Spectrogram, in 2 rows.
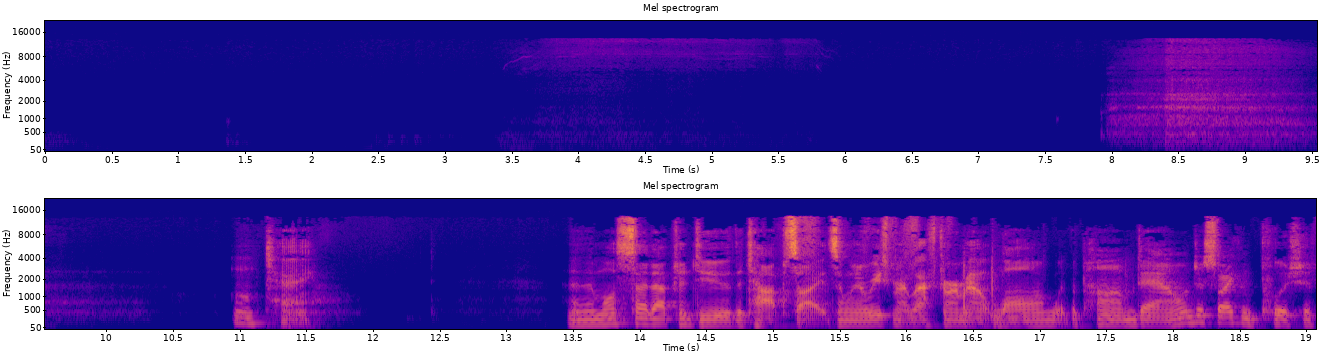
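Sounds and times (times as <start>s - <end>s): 
slow exhaling during a guided breathing exercise: 3.6s - 5.6s, 7.9s - 10.5s, 12.6s - 13.4s
speech: 11.0s - 11.7s, 13.5s - 19.0s.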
